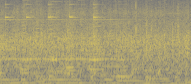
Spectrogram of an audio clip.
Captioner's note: bells dings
